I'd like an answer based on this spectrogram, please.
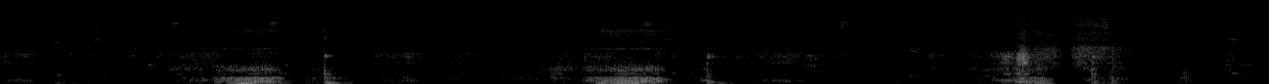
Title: Soft night i recorded my husband snoring • Peaceful Night Sleep Sounds – Real Recording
